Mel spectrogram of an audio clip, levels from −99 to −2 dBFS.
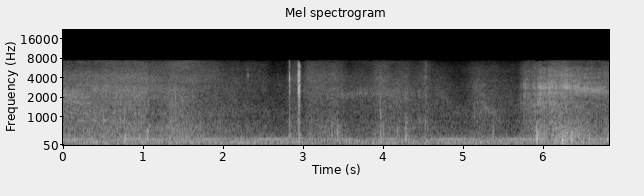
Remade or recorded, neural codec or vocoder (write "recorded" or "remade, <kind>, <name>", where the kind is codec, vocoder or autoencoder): recorded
